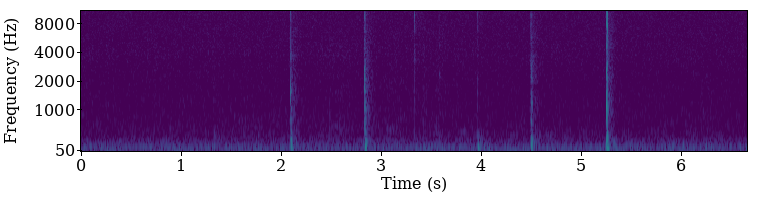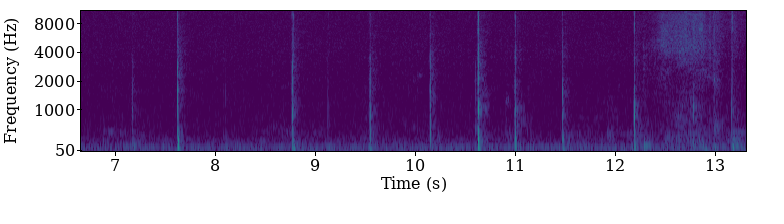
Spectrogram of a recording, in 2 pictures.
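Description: Faint, sharp taps at irregular intervals, about one a second, of fingertips on a phone touchscreen while drawing, over a faint steady low hum. A brief soft rustle near the end.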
